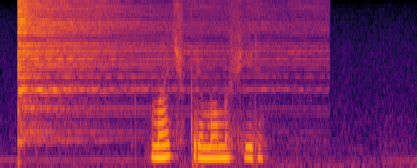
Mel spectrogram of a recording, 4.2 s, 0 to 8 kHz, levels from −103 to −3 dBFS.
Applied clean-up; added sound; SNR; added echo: none; Hi-hat; 1 dB; none.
